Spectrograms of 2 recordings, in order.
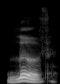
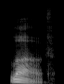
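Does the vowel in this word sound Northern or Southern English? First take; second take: Northern; Southern. First: It has the older Northern English vowel. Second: It has the newer Southern English vowel. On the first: This is the older pronunciation. "The northern part retained the older vowel sound" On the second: This is the newer pronunciation. "that vowel sound was starting to change in the south of England"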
